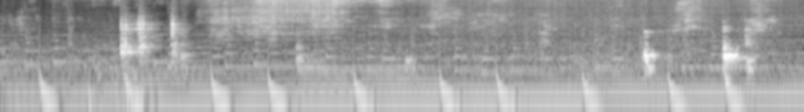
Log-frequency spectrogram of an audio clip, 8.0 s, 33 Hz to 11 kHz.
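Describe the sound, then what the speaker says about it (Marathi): Masala pungali pieces stir-frying in a spiced masala with curry leaves, a steady sizzle under repeated scraping strokes of a spoon against the pan, close and fairly loud, no talk. "या मसाल्यामध्ये हे तुकडे 1 मिनिट छान फ्राय करून घ्यायचे"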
